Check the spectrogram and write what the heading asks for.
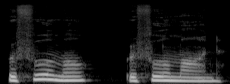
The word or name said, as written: refoulement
